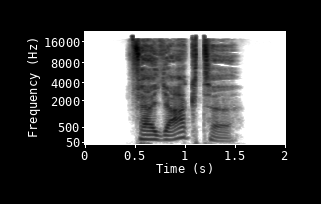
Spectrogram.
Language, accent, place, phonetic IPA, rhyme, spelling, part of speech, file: German, Germany, Berlin, [fɛɐ̯ˈjaːktə], -aːktə, verjagte, adjective / verb, De-verjagte.ogg
- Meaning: inflection of verjagen: 1. first/third-person singular preterite 2. first/third-person singular subjunctive II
